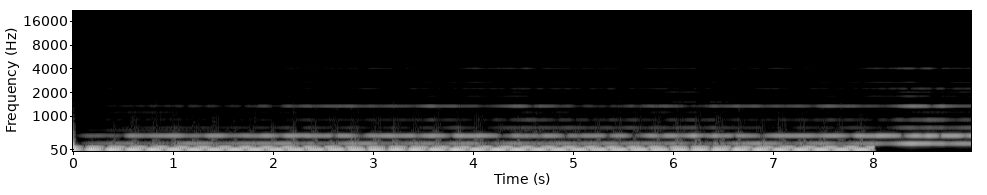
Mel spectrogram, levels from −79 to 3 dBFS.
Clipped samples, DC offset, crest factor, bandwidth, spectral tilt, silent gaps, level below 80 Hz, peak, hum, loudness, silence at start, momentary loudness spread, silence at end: under 0.1%; under 0.1%; 16 dB; 1.4 kHz; -13.5 dB/octave; none; -22 dBFS; -4 dBFS; none; -25 LUFS; 0 s; 2 LU; 0 s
